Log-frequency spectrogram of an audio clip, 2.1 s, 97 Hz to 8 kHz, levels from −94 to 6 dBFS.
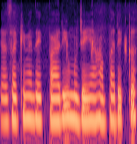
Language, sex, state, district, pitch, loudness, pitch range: Hindi, female, Bihar, Kishanganj, 205 Hz, -14 LUFS, 200-210 Hz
